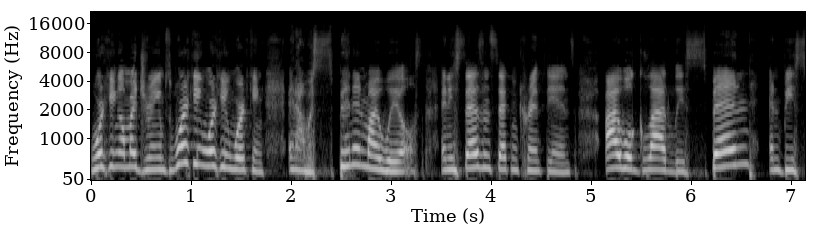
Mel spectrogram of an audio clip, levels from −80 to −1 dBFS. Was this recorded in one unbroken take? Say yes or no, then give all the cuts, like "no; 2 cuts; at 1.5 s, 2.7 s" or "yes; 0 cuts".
no; 1 cut; at 3.4 s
